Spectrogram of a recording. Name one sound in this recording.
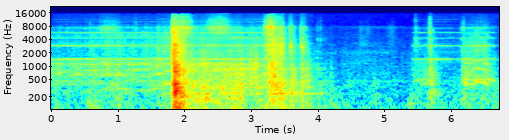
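A small electric motor whines.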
